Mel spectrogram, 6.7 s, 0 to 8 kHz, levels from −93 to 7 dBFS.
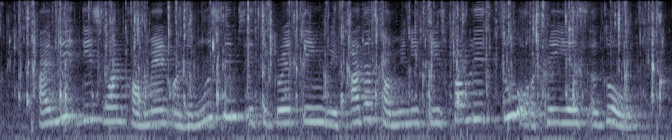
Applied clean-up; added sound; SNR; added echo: none; Dog; 6 dB; none.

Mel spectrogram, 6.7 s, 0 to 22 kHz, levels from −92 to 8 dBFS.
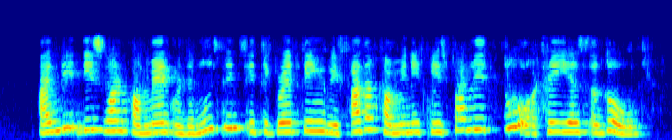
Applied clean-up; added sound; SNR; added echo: neural mask model DeepFilterNet 3.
